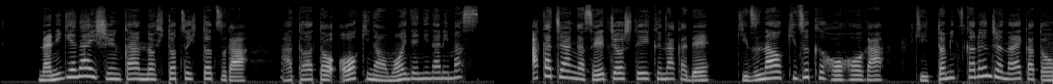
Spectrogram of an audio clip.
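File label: Japanese, Commercial; GoLocalise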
